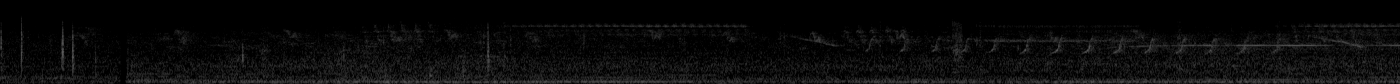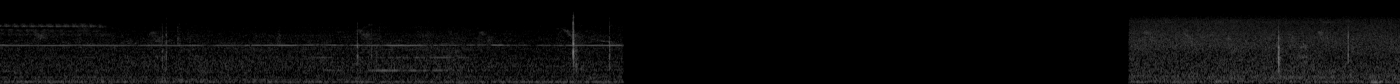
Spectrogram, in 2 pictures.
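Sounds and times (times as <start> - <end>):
low steady hum: 0.0 - 20.3
faint bird chirps and trills: 0.6 - 20.2.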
